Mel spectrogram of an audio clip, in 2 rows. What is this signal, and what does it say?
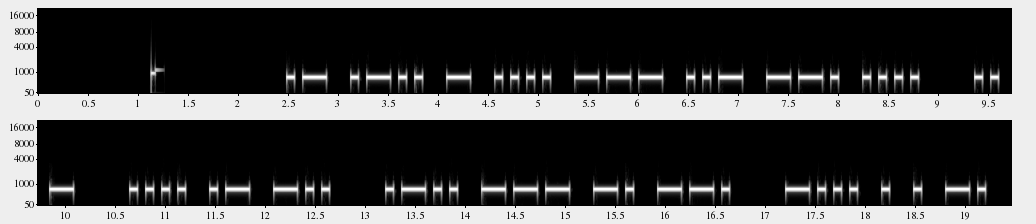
Morse code, heard as a keyed tone, about 15 wpm, 700 Hz. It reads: ALTHOUGH IT HAD LONG BEEN
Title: Sentences from Top 1000 Words - Review Part 3 - 15wpm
